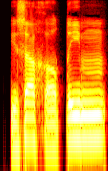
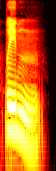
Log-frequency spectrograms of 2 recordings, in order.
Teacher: bunyi nun sukun atau bunyi tanwinnya dimasukkan ke dalam huruf idgham bi gunnahnya, kemudian dia digunnahkan, didengungkan.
